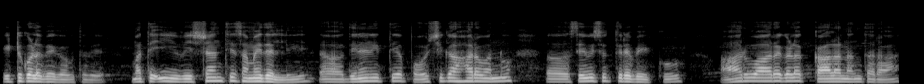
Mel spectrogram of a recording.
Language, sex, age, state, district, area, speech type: Kannada, male, 18-30, Karnataka, Chitradurga, rural, spontaneous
